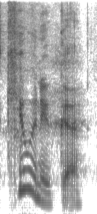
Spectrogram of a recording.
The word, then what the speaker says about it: Kiwanuka: That's Karen O with You're My Saint with Michael Kiwanuka featuring. – You said it wrong. – Did I? – You said Kiwanuka. – Come on, correct There's me. There's no R in there. It's Kiwanuka.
